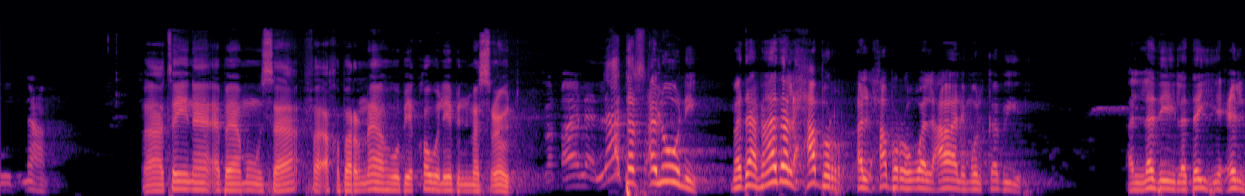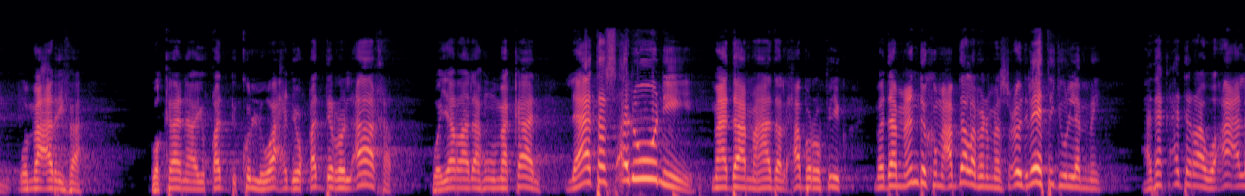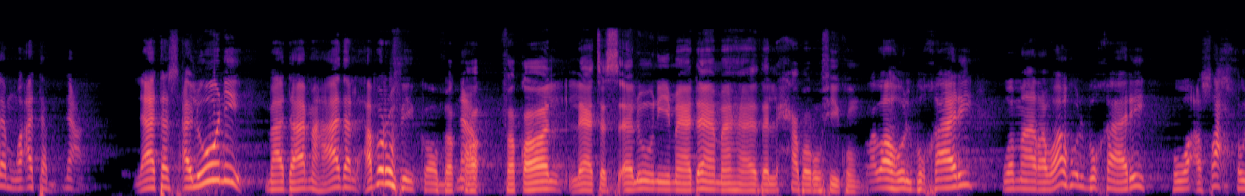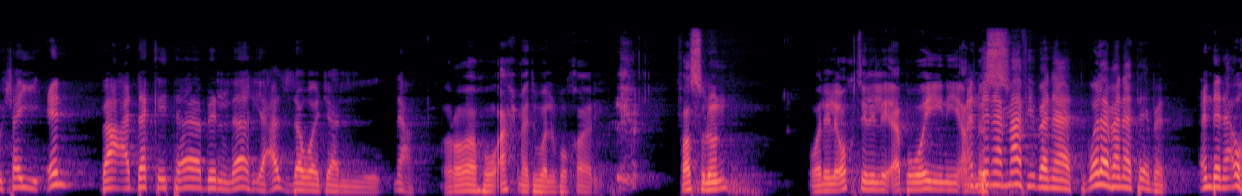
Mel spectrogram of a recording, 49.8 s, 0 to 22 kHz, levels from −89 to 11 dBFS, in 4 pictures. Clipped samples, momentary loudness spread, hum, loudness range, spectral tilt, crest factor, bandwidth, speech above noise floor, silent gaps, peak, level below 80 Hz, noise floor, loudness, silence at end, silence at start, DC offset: under 0.1%; 14 LU; none; 7 LU; -6 dB/octave; 20 dB; 12 kHz; 50 dB; none; 0 dBFS; -46 dBFS; -69 dBFS; -20 LUFS; 0 s; 0 s; under 0.1%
